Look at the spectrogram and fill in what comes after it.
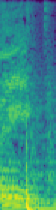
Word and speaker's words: zine: Don't be getting twisted. It's pronounced zine.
